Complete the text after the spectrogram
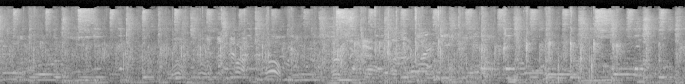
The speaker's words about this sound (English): Give me a round of applause. Give me a round of applause.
